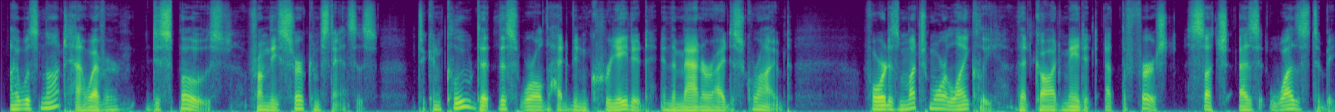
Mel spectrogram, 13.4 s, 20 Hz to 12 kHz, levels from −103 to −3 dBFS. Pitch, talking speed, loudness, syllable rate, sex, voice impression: 110 Hz, 180 wpm, -23 LUFS, 4.9 syllables/s, male, masculine, adult-like, cool, intellectual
